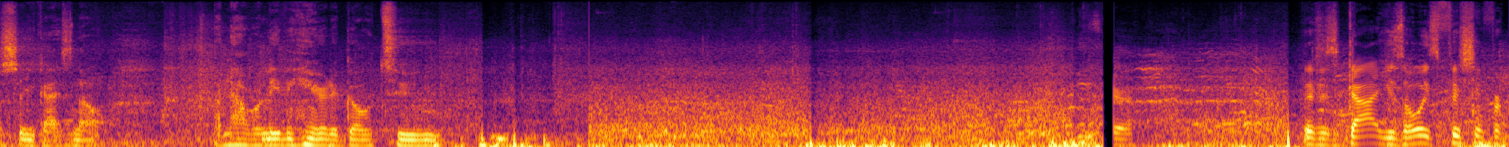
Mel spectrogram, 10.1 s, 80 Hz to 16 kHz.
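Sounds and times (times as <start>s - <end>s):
wind rumbling on microphone: 2.9s - 8.7s.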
